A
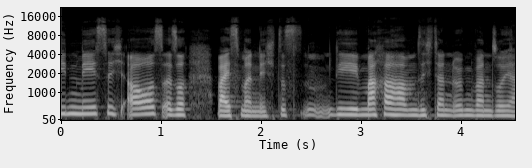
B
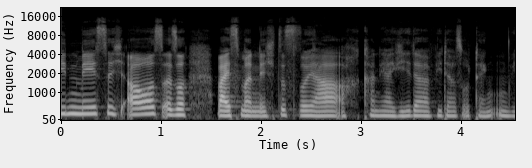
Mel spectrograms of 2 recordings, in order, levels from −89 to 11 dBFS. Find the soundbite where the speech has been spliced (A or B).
B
